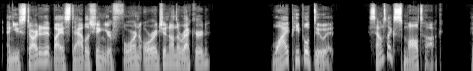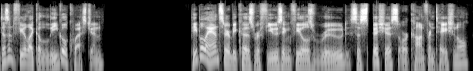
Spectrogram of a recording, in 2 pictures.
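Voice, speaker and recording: A man giving scripted narration that explains legal rights in a measured, emphatic way. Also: on the low side, dry recording, studio quality.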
